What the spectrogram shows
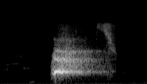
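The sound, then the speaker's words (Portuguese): A single loud dog bark, lasting just over half a second, with a slightly strained, rising tail at the end, the dog barking at the neighbor; no other sounds around it. “Não, ele latindo pro vizinho.”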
